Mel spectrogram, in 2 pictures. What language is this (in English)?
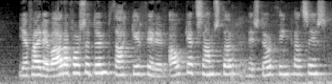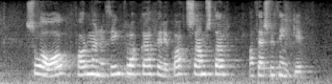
Icelandic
